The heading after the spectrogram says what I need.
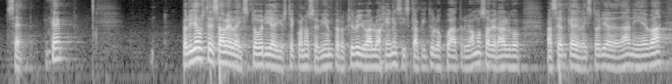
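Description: A middle-aged man preaching a humorous sermon at a church service, telling jokes and quizzing the congregation. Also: medium pitch. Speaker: pastor.

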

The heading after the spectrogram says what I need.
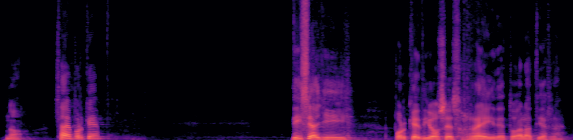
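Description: Spanish-language preacher building to loud emphasis. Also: male voice, mid-range voice, sing-song, slow pace. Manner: preaching with rising, shouted emphasis and rhetorical questions; repeats phrases for emphasis. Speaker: pastor. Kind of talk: sermon. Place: church.

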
